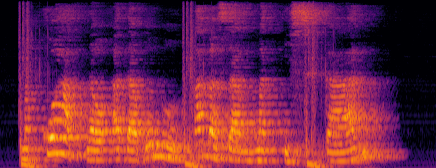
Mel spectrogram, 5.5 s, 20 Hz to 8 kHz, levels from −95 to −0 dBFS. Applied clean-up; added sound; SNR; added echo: none; Gunshot, gunfire; 9 dB; reverberation time 0.9 s.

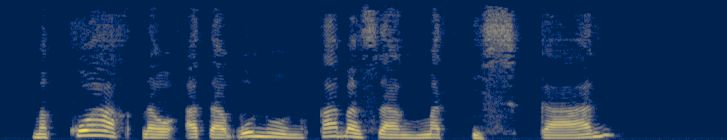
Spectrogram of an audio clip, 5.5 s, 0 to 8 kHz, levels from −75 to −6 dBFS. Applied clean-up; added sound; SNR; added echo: none; none; none; none.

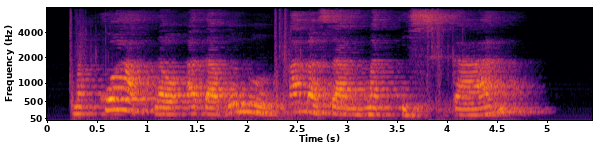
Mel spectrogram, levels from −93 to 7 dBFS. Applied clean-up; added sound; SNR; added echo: neural separator model SepFormer DNS4.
